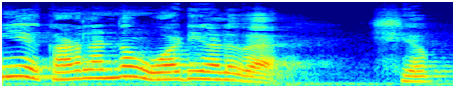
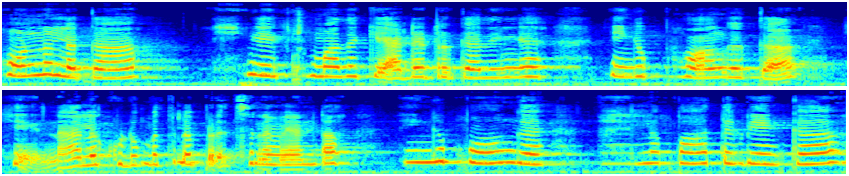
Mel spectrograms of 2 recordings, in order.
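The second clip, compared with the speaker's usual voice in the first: high, weepy self-sacrificing plea; fake tearful pleading; 6 semitones higher than usual. Gita tells the neighbour to leave it, fake tearful pleading. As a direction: plead through put-on tears. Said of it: "இது உலக மகா நடிப்புடா சாமி".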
